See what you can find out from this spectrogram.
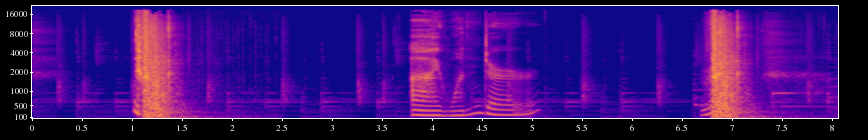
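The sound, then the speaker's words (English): Bathroom stall doors in a men's room bang open twice as someone checks the stalls, each a loud thunk with a short ringing decay, separated by several seconds; a person speaks briefly between the two impacts. “You always did prefer the bathroom stall farthest from the door. But I should check them all.”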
